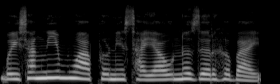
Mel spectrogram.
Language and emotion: Bodo, neutral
